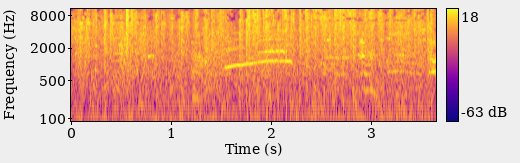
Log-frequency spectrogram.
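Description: Sustained gunfire in the video game Max Payne 3, a dense, continuous rattle of rapid shots filling the whole stretch at steady loudness with faint tonal whistles on top.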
